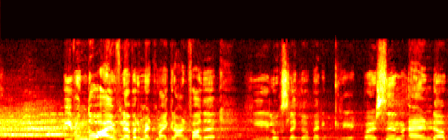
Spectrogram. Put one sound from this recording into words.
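A young girl speaks through a microphone.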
